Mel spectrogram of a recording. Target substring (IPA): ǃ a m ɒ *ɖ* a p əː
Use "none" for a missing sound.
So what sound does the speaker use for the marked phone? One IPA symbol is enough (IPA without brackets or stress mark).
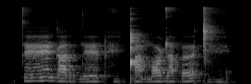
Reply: ɖ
